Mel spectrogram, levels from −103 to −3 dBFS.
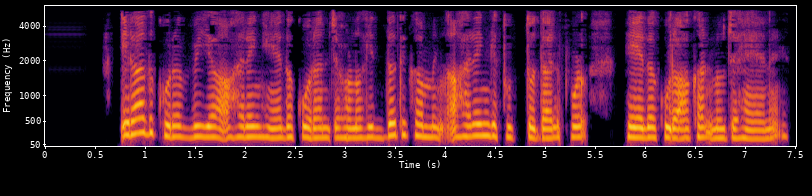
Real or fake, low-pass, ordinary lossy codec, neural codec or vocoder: fake; 5.4 kHz; MP3, 32 kbps; codec, 16 kHz, 4.8 kbps, FACodec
